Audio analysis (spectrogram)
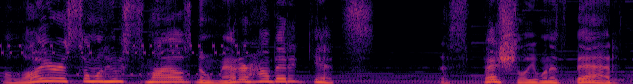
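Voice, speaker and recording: A calm, confident female mentor and lawyer in a visual novel game, played by a woman. The delivery is measured and instructive, with lively intonation at a middle pitch. Soft music sits behind. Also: close to an everyday voice. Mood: firm, encouraging.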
